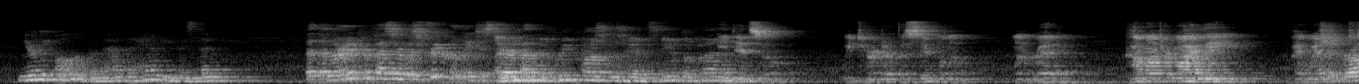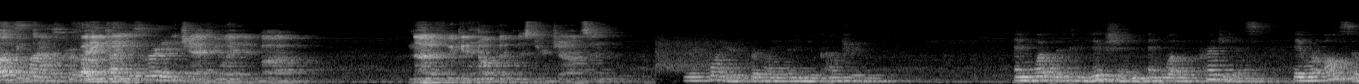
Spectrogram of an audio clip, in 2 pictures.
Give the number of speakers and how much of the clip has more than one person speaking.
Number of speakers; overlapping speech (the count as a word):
four, about 11%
